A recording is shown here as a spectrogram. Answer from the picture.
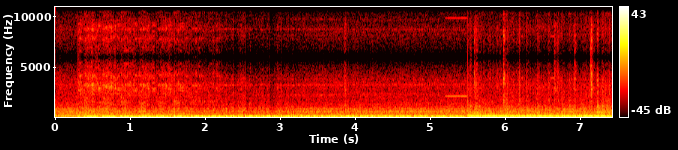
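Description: BMW E30 325i's straight-six engine running at low speed, heard inside the stripped race car's cabin as a steady low drone that steps up slightly in pitch about five and a half seconds in. The driver hears it as not sounding good; the engine has overheated and blown its head gasket.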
